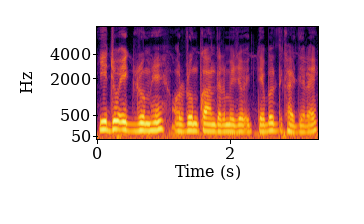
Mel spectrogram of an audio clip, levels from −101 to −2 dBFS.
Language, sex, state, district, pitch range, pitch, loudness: Hindi, male, Arunachal Pradesh, Longding, 135-155 Hz, 145 Hz, -14 LUFS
